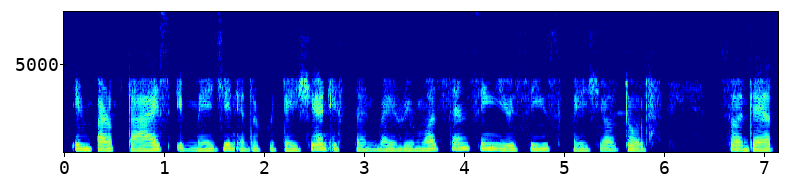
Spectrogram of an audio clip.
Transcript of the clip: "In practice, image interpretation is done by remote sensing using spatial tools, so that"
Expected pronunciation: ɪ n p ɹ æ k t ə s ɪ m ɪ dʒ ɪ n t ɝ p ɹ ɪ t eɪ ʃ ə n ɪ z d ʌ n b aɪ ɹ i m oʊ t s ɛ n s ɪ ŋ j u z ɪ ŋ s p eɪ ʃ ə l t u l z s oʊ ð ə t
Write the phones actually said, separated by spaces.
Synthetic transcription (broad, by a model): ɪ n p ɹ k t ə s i m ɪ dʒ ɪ n t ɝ p ɹ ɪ t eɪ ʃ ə n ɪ s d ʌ n b aɪ ɹ i m oʊ t s ɛ n s ɪ ŋ j u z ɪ ŋ s p eɪ ʃ ə l t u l s oʊ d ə t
